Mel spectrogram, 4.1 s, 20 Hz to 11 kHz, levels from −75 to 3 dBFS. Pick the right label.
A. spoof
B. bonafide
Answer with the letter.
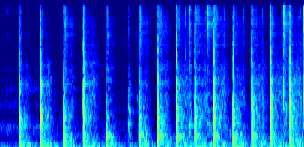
A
